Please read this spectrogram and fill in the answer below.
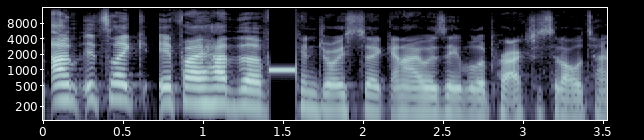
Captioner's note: beep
